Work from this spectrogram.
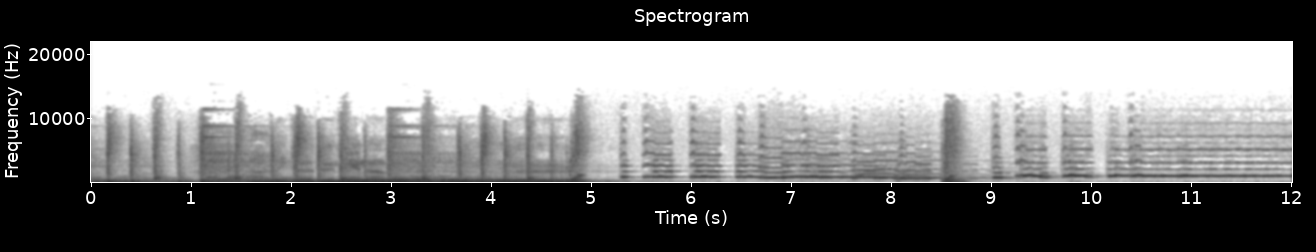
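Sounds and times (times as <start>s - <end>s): solo flute melody: 4.8s - 12.0s.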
